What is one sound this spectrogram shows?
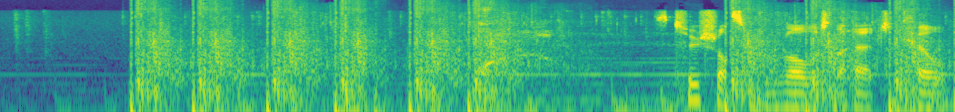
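Gunshots ring out in quick, sharp bursts.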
